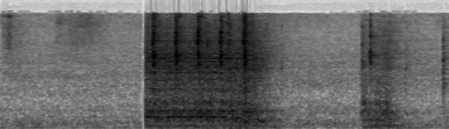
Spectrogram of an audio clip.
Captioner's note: sewing machine surges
